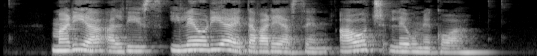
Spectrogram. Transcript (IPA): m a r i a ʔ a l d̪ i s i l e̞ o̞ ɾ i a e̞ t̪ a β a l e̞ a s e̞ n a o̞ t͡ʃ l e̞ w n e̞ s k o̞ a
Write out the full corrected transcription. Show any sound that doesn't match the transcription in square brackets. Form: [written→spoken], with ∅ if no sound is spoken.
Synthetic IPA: m a [r→ɾ] i a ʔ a l d̪ i s i l e̞ o̞ ɾ i a e̞ t̪ a β a [l→ɾ] e̞ a s e̞ n a o̞ t͡ʃ l e̞ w n e̞ [s→∅] k o̞ a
